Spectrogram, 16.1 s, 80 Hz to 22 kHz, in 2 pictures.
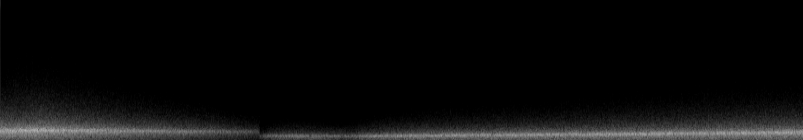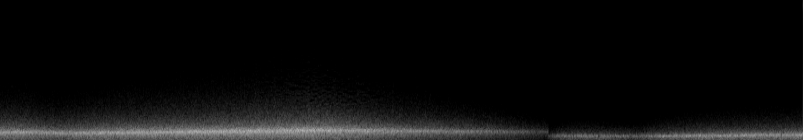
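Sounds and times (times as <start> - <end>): wind blowing hard with whistling: 0.0 - 16.0.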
